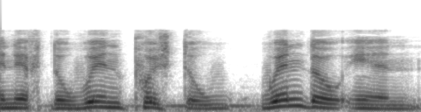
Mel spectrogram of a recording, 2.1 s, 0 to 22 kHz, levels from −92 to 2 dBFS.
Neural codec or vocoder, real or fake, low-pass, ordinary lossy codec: none; real; 7.2 kHz; MP3, 64 kbps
